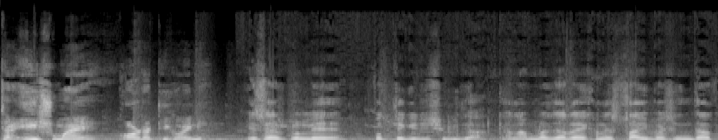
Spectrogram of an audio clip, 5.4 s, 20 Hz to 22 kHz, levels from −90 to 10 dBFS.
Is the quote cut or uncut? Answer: uncut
